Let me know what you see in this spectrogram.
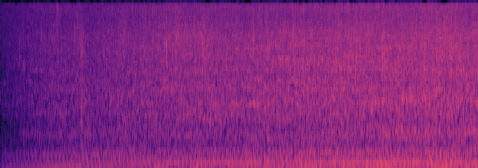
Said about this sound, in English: It's dawn in Bangladesh. We're on the mighty Brahmaputra River, which splits and curves as it carves its way through this low-lying land.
